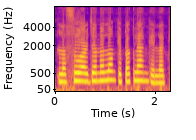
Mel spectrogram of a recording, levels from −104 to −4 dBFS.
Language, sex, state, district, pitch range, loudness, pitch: Karbi, female, Assam, Karbi Anglong, 235-270 Hz, -11 LUFS, 255 Hz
